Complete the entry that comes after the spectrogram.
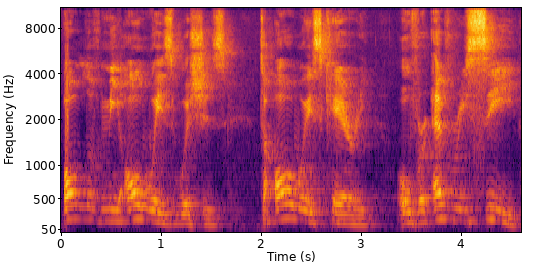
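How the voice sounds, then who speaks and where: Noticeable background noise accompanies a man speaking fairly slowly at a fairly high pitch. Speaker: poet. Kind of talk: poetry reading.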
